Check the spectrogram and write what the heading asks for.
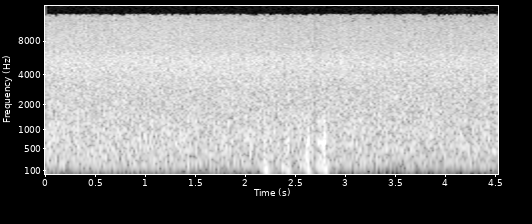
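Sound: rain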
